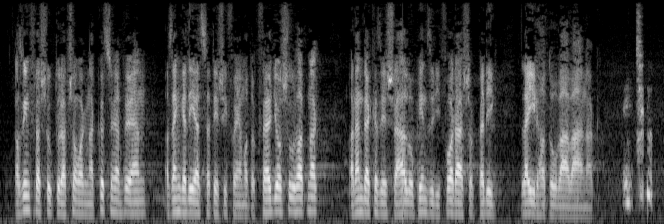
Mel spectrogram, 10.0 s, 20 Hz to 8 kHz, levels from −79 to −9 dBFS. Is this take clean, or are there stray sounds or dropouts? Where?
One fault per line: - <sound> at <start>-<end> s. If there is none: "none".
- sneeze at 9.3-9.8 s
